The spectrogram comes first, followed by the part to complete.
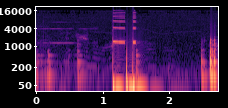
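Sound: phone ringtone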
